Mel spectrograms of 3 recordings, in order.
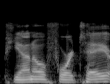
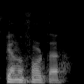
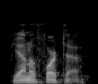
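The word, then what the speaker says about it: Pianoforte: He has directed a new documentary called Piano Forte, or do you say Piano Fort? How do you say it, Jakub? – It's from Italian, so it's Piano Forte. – Piano Forte.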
